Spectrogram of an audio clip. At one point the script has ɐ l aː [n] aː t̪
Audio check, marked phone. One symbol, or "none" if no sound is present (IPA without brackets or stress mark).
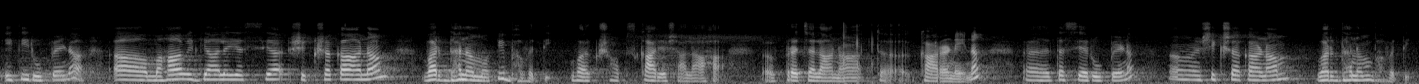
n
